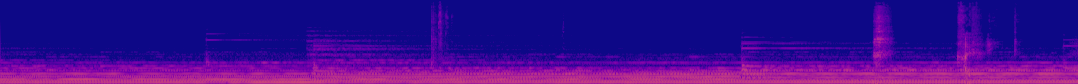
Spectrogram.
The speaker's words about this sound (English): It's a slow intro, isn't it? Yeah, it's a lot of bells. It's Christmas time.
